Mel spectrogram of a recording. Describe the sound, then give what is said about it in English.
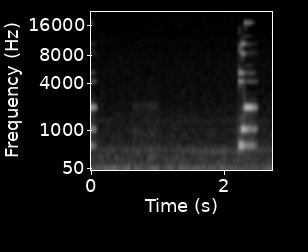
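A single bright electronic tone sounds near the end, a short harmonic chime that stands out against a faint steady hum, a progress signal from Windowize software while it installs its default apps. Nobody speaks. “So Windowize is now installing its default apps, and those tones you're hearing are just there so you know that Windowize is working.”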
